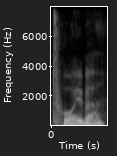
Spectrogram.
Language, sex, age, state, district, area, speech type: Manipuri, male, 18-30, Manipur, Tengnoupal, rural, spontaneous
